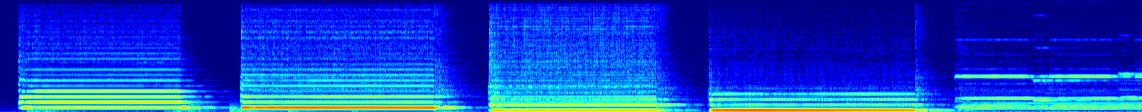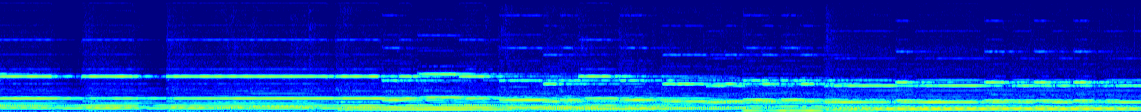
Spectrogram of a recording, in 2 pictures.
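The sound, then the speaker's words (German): A pipe organ plays: four loud sustained chords in separate blocks, the last two lower, then a flowing passage of held notes with moving lines, no talking. “wie sich von den Tasten die Holzbestandteile, die sogenannten abstrakten, zum Wellenbrett hinbewegen und dann schließlich in der Windlade die ganzen Ventile öffnen, damit die Luft zu den Pfeifen strömen kann und dort letztendlich den Klang erzeugen.”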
